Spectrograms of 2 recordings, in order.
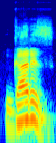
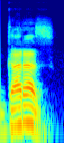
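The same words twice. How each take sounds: First: गर्ज said gha-riz; गर्ज as ghariz; mispronunciation. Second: गरज said gha-raz; गरज as gharaz; correct pronunciation. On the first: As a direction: say गर्ज with i before final z. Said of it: "का सही तलफ़ुज़". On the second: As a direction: say गरज with a before final z. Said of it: "सही तलफ़ुज़ गरज". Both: Shown as a demonstration.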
